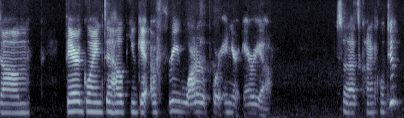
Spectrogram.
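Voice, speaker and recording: A woman chats casually on a livestream and reads out viewer comments as she goes. She rambles, restarts her sentences and fills the gaps with "um" and "like." Her delivery is slow and unhurried, at a mid pitch. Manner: chatty, rambling, many fillers and restarts. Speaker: livestream host.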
